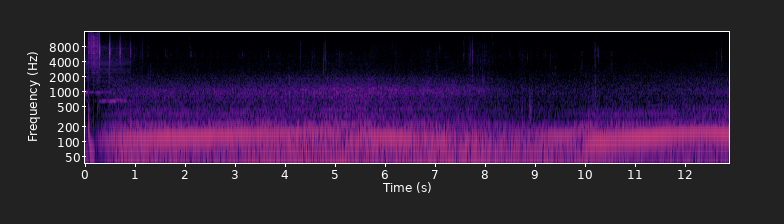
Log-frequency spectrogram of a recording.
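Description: Second-generation Lexus GS driving, heard from inside the cabin: a steady engine and road rumble, the engine note dipping about ten seconds in and then climbing again.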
